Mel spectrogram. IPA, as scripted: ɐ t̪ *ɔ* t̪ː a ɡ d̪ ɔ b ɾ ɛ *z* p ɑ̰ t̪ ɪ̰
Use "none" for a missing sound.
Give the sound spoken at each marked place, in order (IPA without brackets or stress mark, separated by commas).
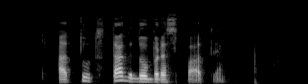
u, s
